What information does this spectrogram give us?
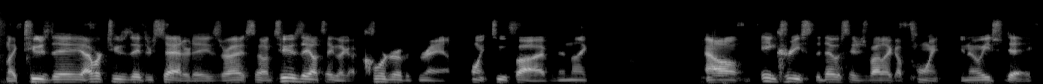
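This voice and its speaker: A man's voice: on the low side, moderate pace, pushed and bright, no echo, low-quality recording. A young man in casual chat, talking in a laid-back, rambling way with lots of fillers.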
